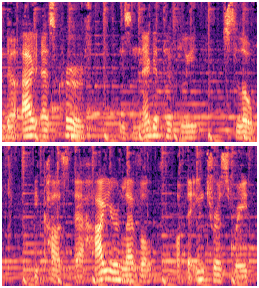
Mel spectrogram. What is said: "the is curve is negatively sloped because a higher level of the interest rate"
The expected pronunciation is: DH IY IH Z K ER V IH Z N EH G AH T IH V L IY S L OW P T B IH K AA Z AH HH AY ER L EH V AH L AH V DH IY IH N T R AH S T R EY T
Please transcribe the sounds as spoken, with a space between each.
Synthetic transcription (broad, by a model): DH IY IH S K ER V IH Z N EH G AH T IH V L IY S L OW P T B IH K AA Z AH HH AY ER L EH V AH L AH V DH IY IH N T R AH S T R EY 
